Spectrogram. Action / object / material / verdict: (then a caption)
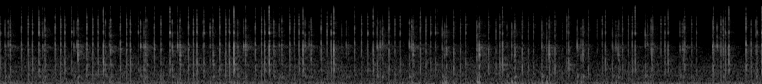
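tap / polymer and metal shotgun fore-end and receiver / polymer / none. Long nails tap and scratch the polymer fore-end and receiver of a black polymer and metal pump shotgun held vertically, one hand on the barrel. A steady stream of quick, dry, bright clicks and scratchy rasps runs throughout, each tap stopping dead with no ring.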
